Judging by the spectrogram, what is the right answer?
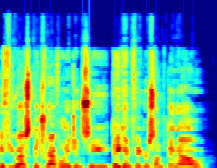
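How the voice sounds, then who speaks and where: A woman's voice: mid-range voice, steady tone, fairly quick, darkish tone, soft background music, pitched below the performer's own voice, lightly acted. A woman voicing an entitled, oblivious young husband with a nonchalant, matter-of-fact manner in a dramatized story.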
